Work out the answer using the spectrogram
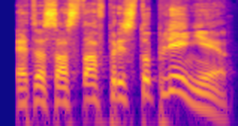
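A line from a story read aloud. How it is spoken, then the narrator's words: Trainees shouting together. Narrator (Russian): кричали практиканты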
